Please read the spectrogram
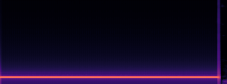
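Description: A loud, steady single-pitch test-tone beep, the kind played over television colour bars, held unbroken without any change in pitch.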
